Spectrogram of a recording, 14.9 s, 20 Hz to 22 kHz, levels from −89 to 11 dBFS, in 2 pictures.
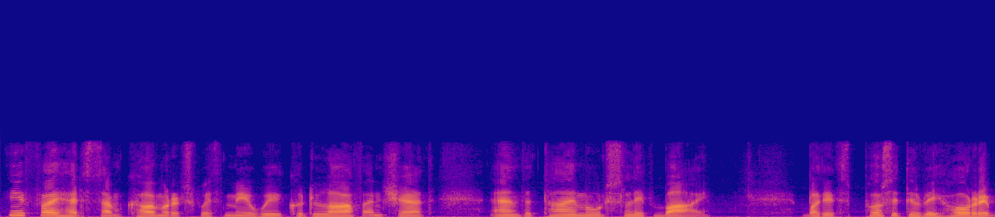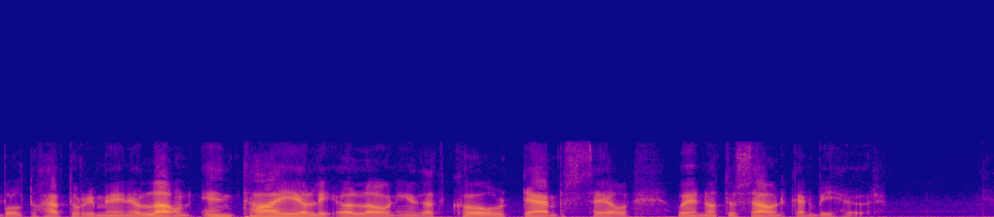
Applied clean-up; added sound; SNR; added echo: none; none; none; none.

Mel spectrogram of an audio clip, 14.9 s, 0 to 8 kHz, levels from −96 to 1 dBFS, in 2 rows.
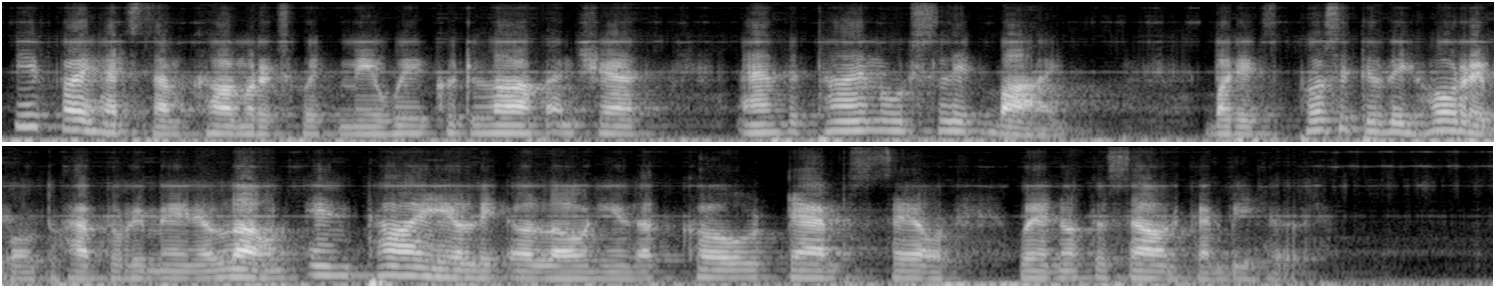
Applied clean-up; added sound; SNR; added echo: neural separator model SepFormer DNS4.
